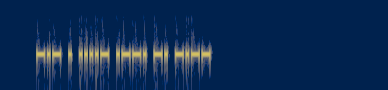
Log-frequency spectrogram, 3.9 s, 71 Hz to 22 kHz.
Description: Morse code, heard as a keyed tone, about 46 wpm, 700 Hz. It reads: KE4PNY
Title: USA Call Signs - 6 Characters - Repeated 3x - 45wpm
